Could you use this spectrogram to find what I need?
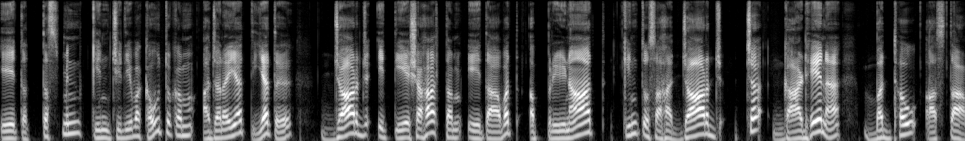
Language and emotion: Sanskrit, neutral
